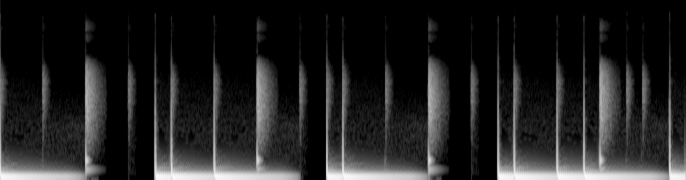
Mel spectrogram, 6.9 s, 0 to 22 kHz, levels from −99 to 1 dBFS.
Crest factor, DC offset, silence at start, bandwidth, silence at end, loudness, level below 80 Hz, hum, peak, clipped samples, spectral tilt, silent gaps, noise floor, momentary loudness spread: 12 dB; under 0.1%; 0 s; 5.2 kHz; 0 s; -17 LUFS; -14 dBFS; none; 0 dBFS; under 0.1%; -8.5 dB/octave; none; -57 dBFS; 14 LU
